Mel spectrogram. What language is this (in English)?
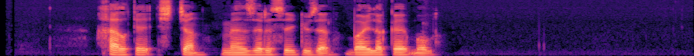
Uyghur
